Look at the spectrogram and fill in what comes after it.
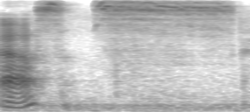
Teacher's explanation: it's an alveolar sound it's a fricative I'm making noisy air and my tongue is behind my teeth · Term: the S sound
